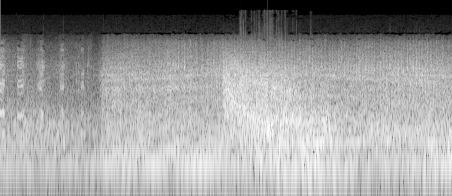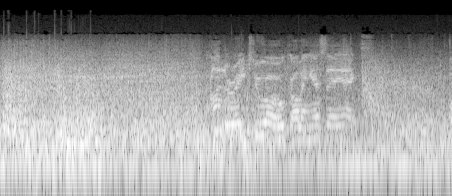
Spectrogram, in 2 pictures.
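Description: A propeller plane's engines drone steadily.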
